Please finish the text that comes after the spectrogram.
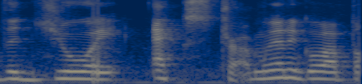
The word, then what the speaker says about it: Xtra: out with released this called the The Joy extra I'm going to go up a little tiny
